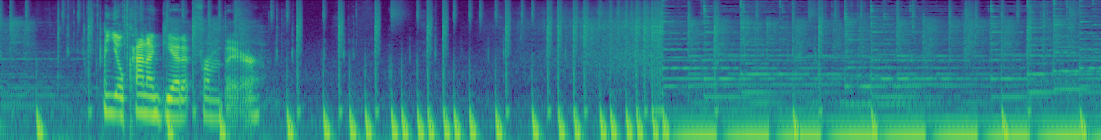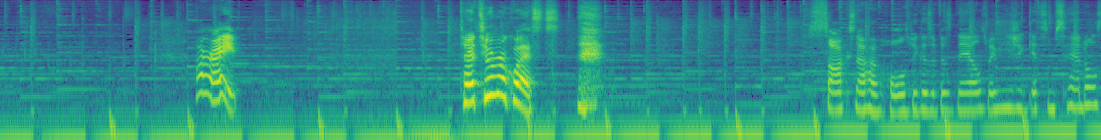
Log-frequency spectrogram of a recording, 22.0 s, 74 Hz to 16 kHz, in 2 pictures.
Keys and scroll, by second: 13.0 scroll down 1.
